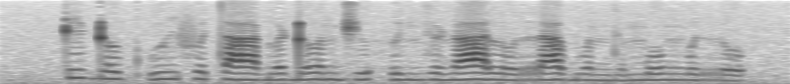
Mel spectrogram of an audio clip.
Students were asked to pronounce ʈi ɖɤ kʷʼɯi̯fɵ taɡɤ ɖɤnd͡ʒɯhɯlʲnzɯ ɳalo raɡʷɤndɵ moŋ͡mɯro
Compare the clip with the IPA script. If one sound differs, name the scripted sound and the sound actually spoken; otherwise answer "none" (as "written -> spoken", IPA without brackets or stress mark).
ŋ͡m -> ŋʷ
